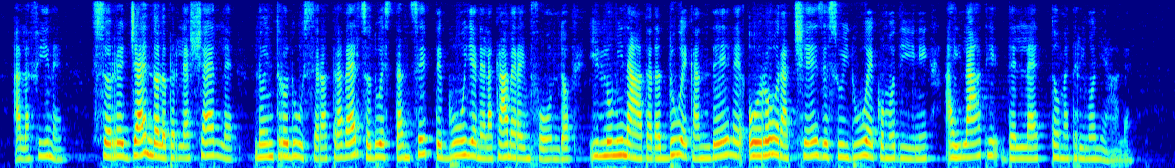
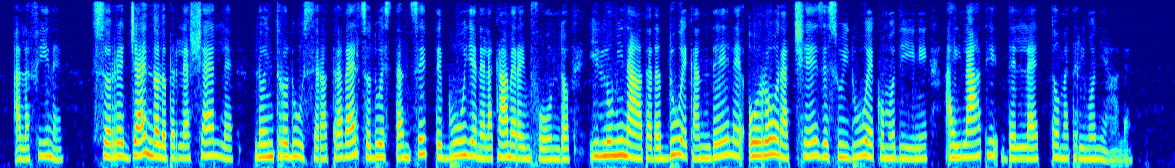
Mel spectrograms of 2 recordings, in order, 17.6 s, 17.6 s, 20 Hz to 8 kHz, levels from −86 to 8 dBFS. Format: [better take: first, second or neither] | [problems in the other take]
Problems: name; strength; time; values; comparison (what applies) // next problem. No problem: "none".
second | room echo; dies away in 0.4 s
